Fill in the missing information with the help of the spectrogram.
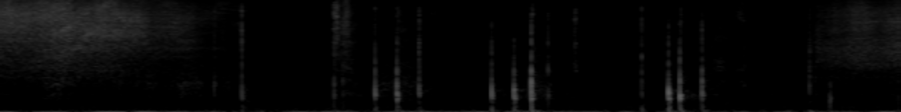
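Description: Long nails rub and scratch a hollow, navy blue hard-shell sunglasses case covered in faux leather. A soft, breathy scraping hiss opens and closes the clip. In between, a quick run of short, sharp scratchy clicks has a slightly hollow, mid-pitched knock.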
